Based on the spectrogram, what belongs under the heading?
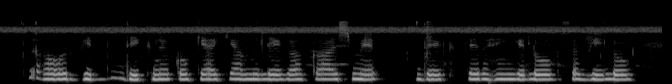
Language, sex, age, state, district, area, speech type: Hindi, female, 18-30, Uttar Pradesh, Pratapgarh, urban, spontaneous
